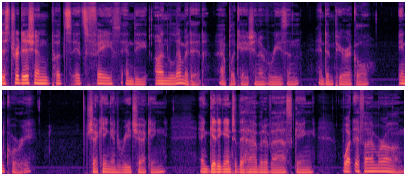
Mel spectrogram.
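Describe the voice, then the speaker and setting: A man's dark, mellow tone with fairly even intonation and a dry, close sound with no echo. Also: medium pitch for a man, moderate pace. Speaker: narrator reading an essay aloud. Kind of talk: reading aloud. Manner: halting, stumbles over words.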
